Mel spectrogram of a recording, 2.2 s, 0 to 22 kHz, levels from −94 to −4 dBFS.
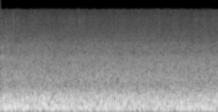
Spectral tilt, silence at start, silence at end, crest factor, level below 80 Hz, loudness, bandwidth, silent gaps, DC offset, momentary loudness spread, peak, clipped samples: -7 dB/octave; 0 s; 0 s; 12 dB; -30 dBFS; -18 LUFS; 16.5 kHz; none; under 0.1%; 2 LU; -4 dBFS; under 0.1%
